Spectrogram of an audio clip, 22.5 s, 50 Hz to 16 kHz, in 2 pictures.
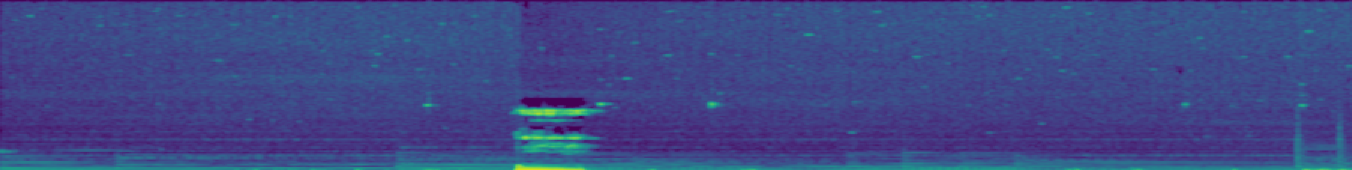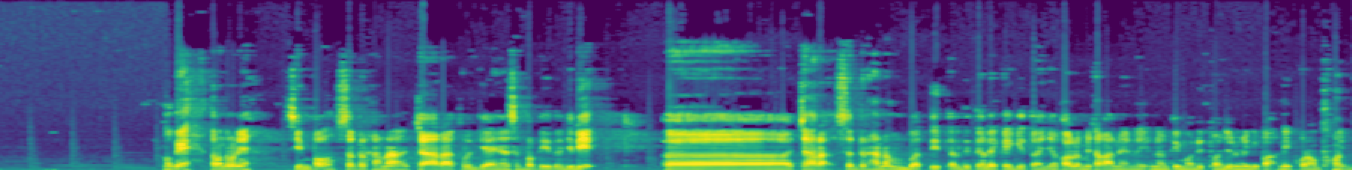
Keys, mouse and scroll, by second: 0.6 click, 1.5 click, 2.1 click, 3.3-4.4 middle drag, 4.4-4.8 scroll down 1, 4.8 middle click, 5.7-7.0 middle drag, 7.5 click, 9.2-9.7 scroll down 1, 9.7 middle click, 9.7-10.2 scroll down 1, 11.0 scroll up 1, 12.2 shift+middle click, 13.1 scroll up 1, 13.4 middle click, 15.4 middle click, 16.9 shift+middle click, 17.9 middle click, 19.1 scroll up 1, 20.6 middle click, 21.8 middle click.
